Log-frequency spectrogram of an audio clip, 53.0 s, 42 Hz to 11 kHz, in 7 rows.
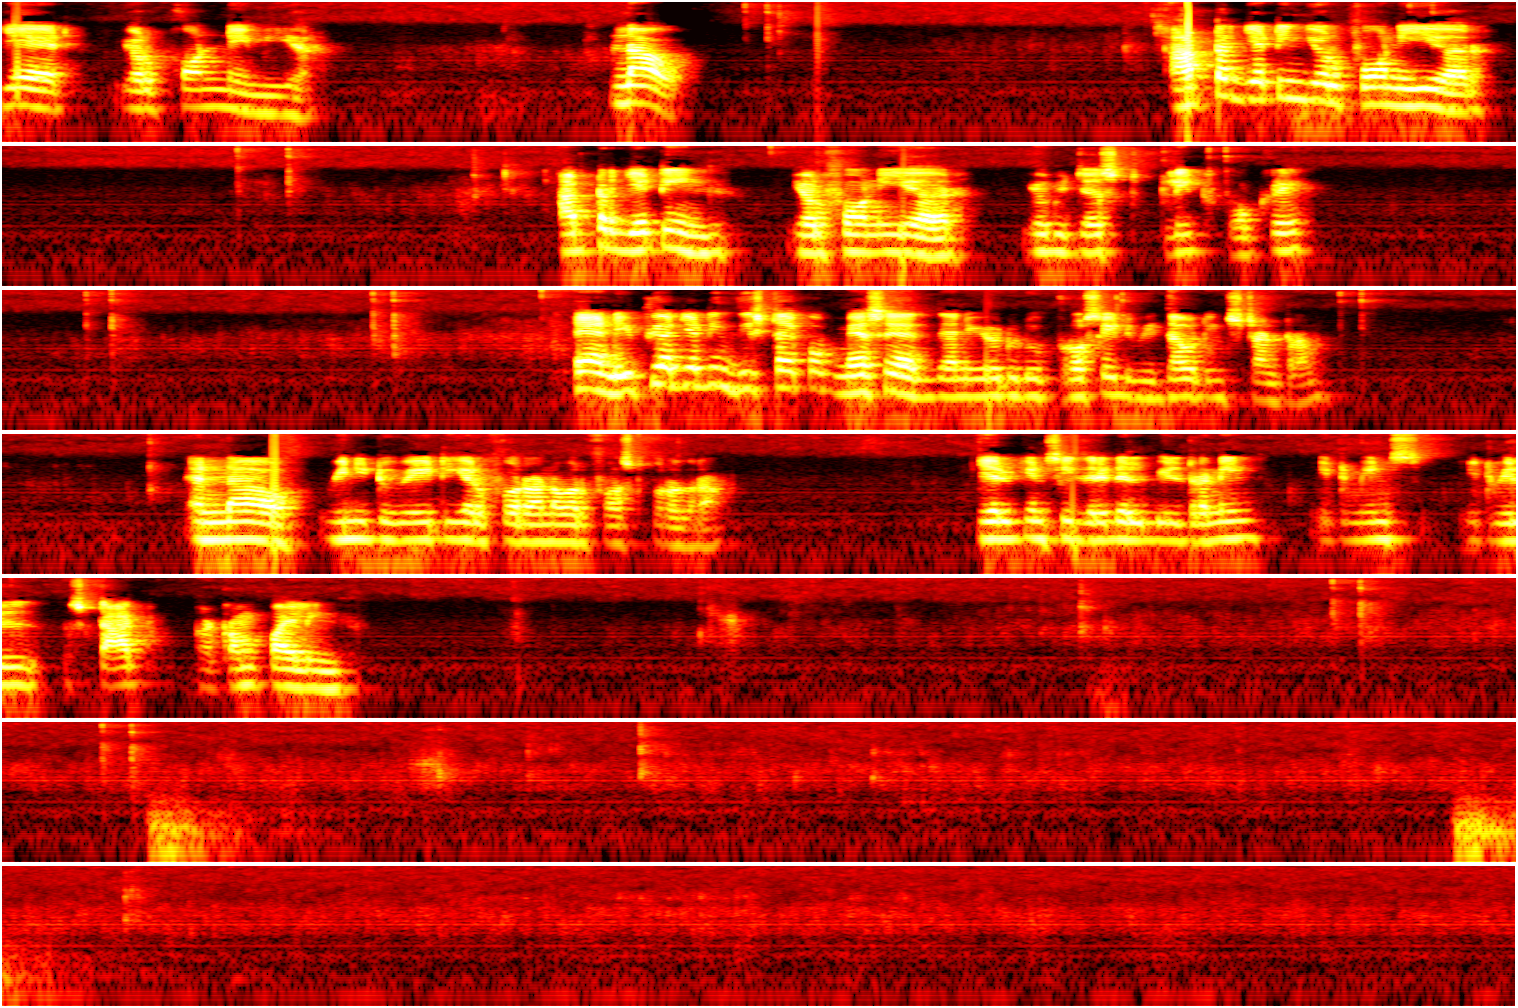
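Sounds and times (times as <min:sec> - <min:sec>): low electrical hum: 0:00.0 - 0:52.9
faint mouse clicks: 0:03.7 - 0:04.3, 0:08.7 - 0:09.2, 0:15.5 - 0:15.9, 0:17.0 - 0:18.0, 0:21.8 - 0:22.1, 0:23.4 - 0:24.2, 0:36.9 - 0:37.3, 0:38.3 - 0:38.9, 0:40.0 - 0:41.3
dull thump: 0:38.6 - 0:39.0, 0:45.1 - 0:45.8.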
